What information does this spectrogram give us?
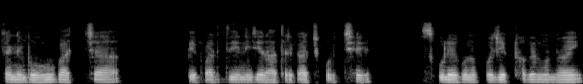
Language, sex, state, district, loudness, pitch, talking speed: Bengali, male, West Bengal, North 24 Parganas, -21 LUFS, 110 Hz, 155 wpm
